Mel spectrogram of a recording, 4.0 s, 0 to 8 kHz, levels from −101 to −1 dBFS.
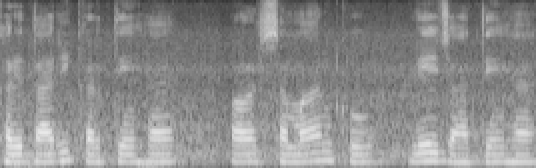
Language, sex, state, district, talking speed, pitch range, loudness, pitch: Hindi, male, Chhattisgarh, Raipur, 135 wpm, 130-140 Hz, -18 LUFS, 135 Hz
